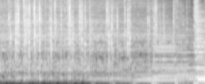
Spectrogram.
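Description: Popcorn popping in a metal pot, a rapid scatter of small crackling pops. Guitar music fades in over the second half.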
